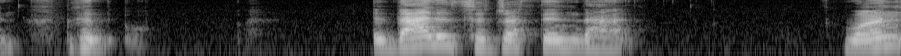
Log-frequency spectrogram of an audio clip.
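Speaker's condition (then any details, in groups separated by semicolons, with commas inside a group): Cerebral palsy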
